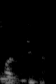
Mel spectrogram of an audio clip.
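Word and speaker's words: Pfund: एंड कहीं से भी लैंड करें और यहाँ पर गिरे, that is called as फुंड। P is silent, फुंड series.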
